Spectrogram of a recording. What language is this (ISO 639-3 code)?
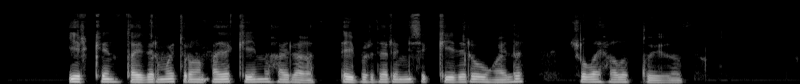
bak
